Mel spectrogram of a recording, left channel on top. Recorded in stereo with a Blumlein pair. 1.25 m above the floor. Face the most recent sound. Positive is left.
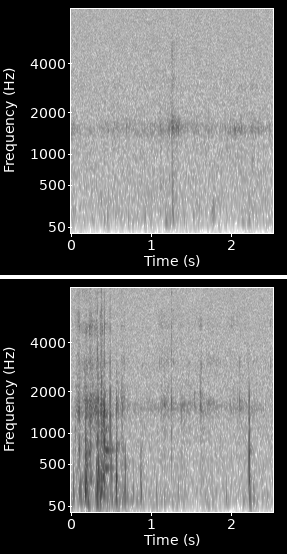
No sound to turn to.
